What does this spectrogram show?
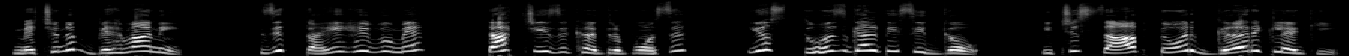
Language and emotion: Kashmiri, disgusted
